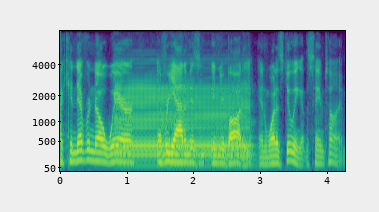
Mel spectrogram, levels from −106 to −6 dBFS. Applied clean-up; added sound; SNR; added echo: none; Wind instrument, woodwind instrument; 6 dB; none.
